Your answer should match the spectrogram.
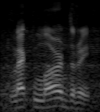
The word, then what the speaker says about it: McMurtry: I'd see this car The McMurtry McMurtry That’s how you say it This car here It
